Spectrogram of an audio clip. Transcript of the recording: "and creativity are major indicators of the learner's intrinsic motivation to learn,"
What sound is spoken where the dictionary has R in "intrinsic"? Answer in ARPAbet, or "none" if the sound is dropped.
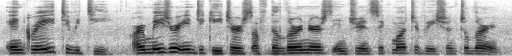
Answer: R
